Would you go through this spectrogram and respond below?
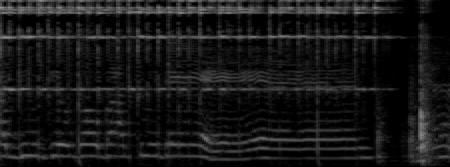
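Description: A bell rung repeatedly in a steady, bright series of close, ringing strikes with long shimmering overtones, the tones wavering mid-way before fading out.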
